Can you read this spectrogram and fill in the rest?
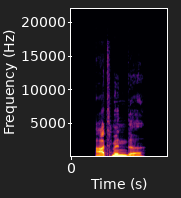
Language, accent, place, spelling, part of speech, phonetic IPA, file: German, Germany, Berlin, atmende, adjective, [ˈaːtməndə], De-atmende.ogg
- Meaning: inflection of atmend: 1. strong/mixed nominative/accusative feminine singular 2. strong nominative/accusative plural 3. weak nominative all-gender singular 4. weak accusative feminine/neuter singular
